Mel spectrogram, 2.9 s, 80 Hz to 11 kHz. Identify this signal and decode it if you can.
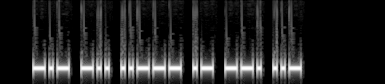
Morse code, heard as a keyed tone, about 40 wpm, 700 Hz. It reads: KD2AGU
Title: USA Call Signs - 6 Characters - Repeated 2x - 40wpm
